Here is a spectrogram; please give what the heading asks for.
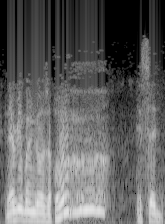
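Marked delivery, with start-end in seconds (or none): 0.8-1.6 high startled oh; shocked gasp. Acted. Gopis hearing Kutila approaches, startled. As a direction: gasp all together. Everyone gasps.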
